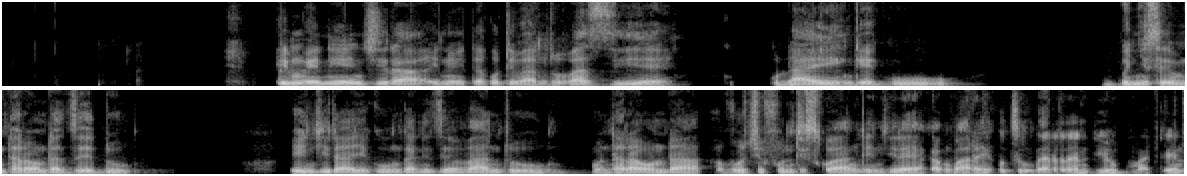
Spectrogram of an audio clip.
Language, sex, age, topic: Ndau, male, 25-35, health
